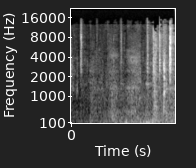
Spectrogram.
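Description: Two dogs breathing and panting close by, growing louder toward the end, with a few light clicks.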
